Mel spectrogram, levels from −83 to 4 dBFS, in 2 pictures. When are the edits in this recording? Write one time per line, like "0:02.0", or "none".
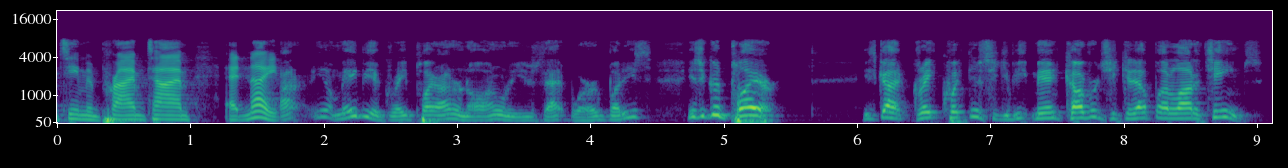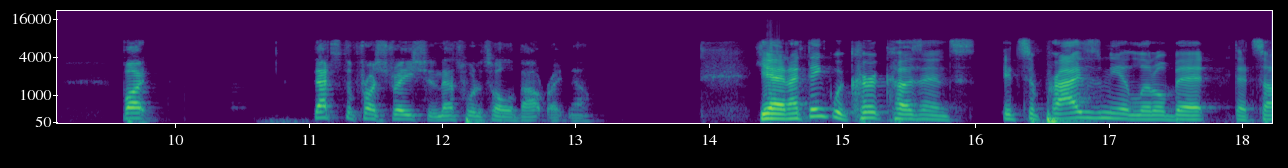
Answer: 0:01.7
